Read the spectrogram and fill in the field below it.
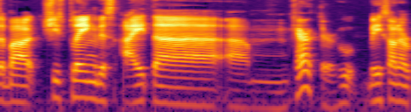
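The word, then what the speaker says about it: Aeta: Aita.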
